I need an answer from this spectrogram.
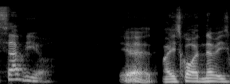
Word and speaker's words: Savio: the one time he does how do you pronounce his name it's Savio yeah but he's got he's got a nextn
